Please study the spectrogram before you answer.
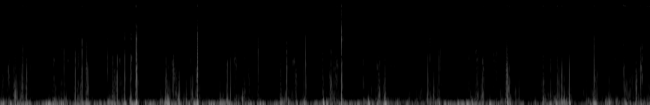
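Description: Long nails scratch and tap a small, hollow, clear plastic eye drop bottle held right against the microphone. Quick, irregular clicks and scrapes come in dense clusters with brief pauses between them. Each one is short and dry, with a heavy, close-up low thump beneath a light crackly edge.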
